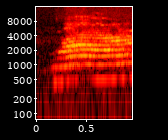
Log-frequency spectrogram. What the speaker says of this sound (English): Your cat screaming, that's scaring me the most.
